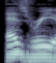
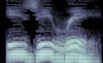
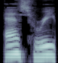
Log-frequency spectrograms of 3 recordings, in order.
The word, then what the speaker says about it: Esri: pronunciation of company name according to the company Ezri is pronounced as a word easy re some distributors outside of the USA such as ESRI Canada market themselves with the S REE pronunciation followed by the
